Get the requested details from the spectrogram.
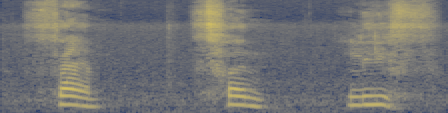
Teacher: The sound is created by the friction of air passing through the narrow gap between the bottom lip and upper teeth. For example, fan, fun, leaf.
